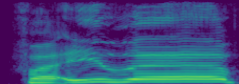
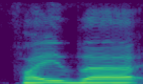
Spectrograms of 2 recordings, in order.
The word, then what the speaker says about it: فإذا: ফাইযা ফারাগতা। ফাইযা, ফাইযা, এখানে ফাইযা এরকম বলা যাবে না, বলতে হবে ফা ই যা।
